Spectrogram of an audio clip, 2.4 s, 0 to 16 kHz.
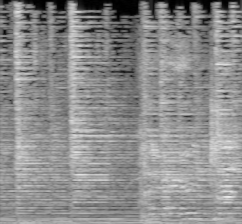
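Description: Acoustic guitar strumming chords in a live instrumental passage, with three full strums about 0.6 s apart and the chords ringing on between them.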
